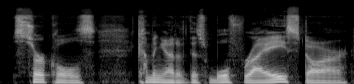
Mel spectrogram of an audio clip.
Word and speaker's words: Wolf-Rayet: i'm glad that you said that correctly i i did an interview recently where i just say, kept saying ray it and then after the interview i was like that's not how you say that guy's name it's riot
